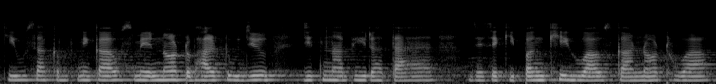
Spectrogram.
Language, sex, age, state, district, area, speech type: Hindi, female, 30-45, Bihar, Samastipur, rural, spontaneous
